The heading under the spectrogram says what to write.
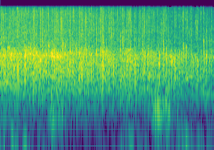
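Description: An audience applauds: a dense, steady patter of many hands clapping that stays loud and even for about three seconds, with no clear break in the sound.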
